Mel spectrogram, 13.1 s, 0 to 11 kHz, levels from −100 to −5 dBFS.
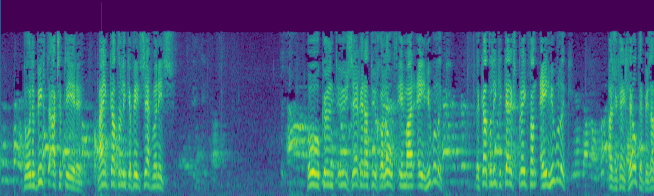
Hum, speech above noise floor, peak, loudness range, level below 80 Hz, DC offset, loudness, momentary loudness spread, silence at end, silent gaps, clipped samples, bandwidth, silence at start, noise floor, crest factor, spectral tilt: none; 41 dB; 0 dBFS; 6 LU; -64 dBFS; under 0.1%; -20 LUFS; 11 LU; 0 s; none; under 0.1%; 6.6 kHz; 0 s; -61 dBFS; 22 dB; -4.5 dB/octave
